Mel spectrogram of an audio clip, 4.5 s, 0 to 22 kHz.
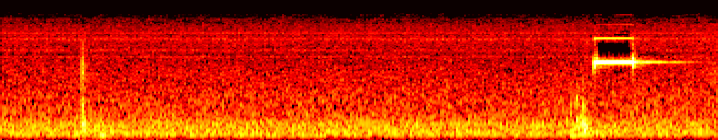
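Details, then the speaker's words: Two soft clicks, then a single short high-pitched beep during the alarm test of a BW685 blood/fluid warmer switched on from cold while pressing the down arrow, showing the audible alarm works. "At the same time you will hear an audible beep. Also, the standby blue LED will flash. The alarm will stop automatically if the temperature rises above 37°C."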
